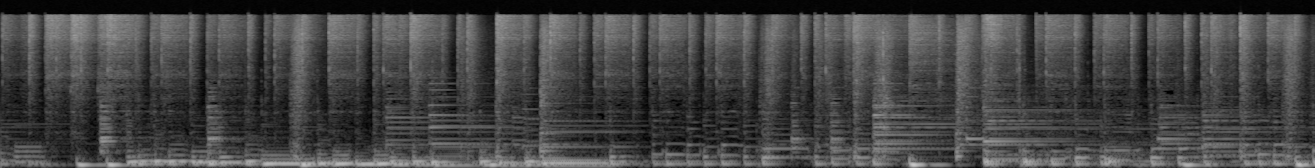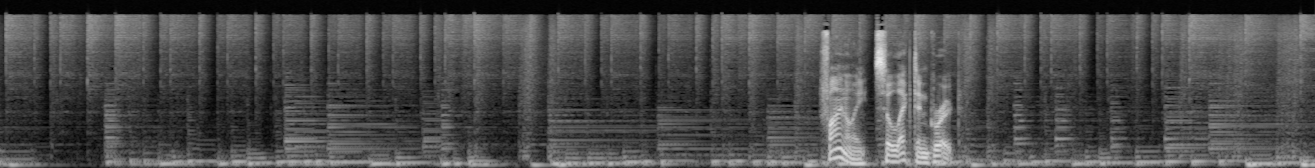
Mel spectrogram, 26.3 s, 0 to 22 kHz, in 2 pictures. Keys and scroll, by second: 9.9 ctrl+c, 14.5 ctrl+v.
